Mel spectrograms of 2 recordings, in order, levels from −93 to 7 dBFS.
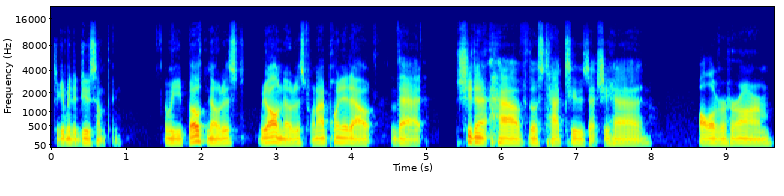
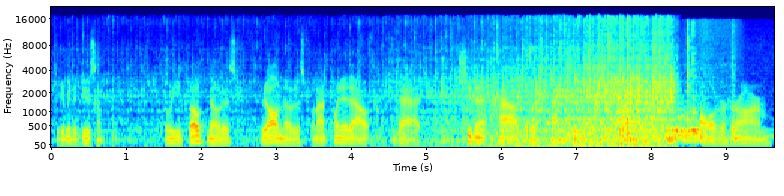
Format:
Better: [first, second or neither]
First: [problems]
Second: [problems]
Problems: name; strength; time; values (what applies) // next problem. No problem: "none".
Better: first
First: none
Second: household noises; very loud; throughout; 5 dB above the speech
